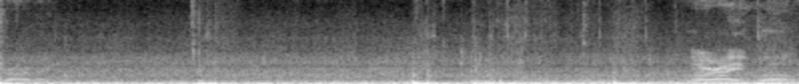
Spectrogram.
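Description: Interior of a car cruising on the interstate between Philadelphia and Washington, DC, a loud continuous road and engine rumble with steady tire noise throughout and a brief higher whine near the end.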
